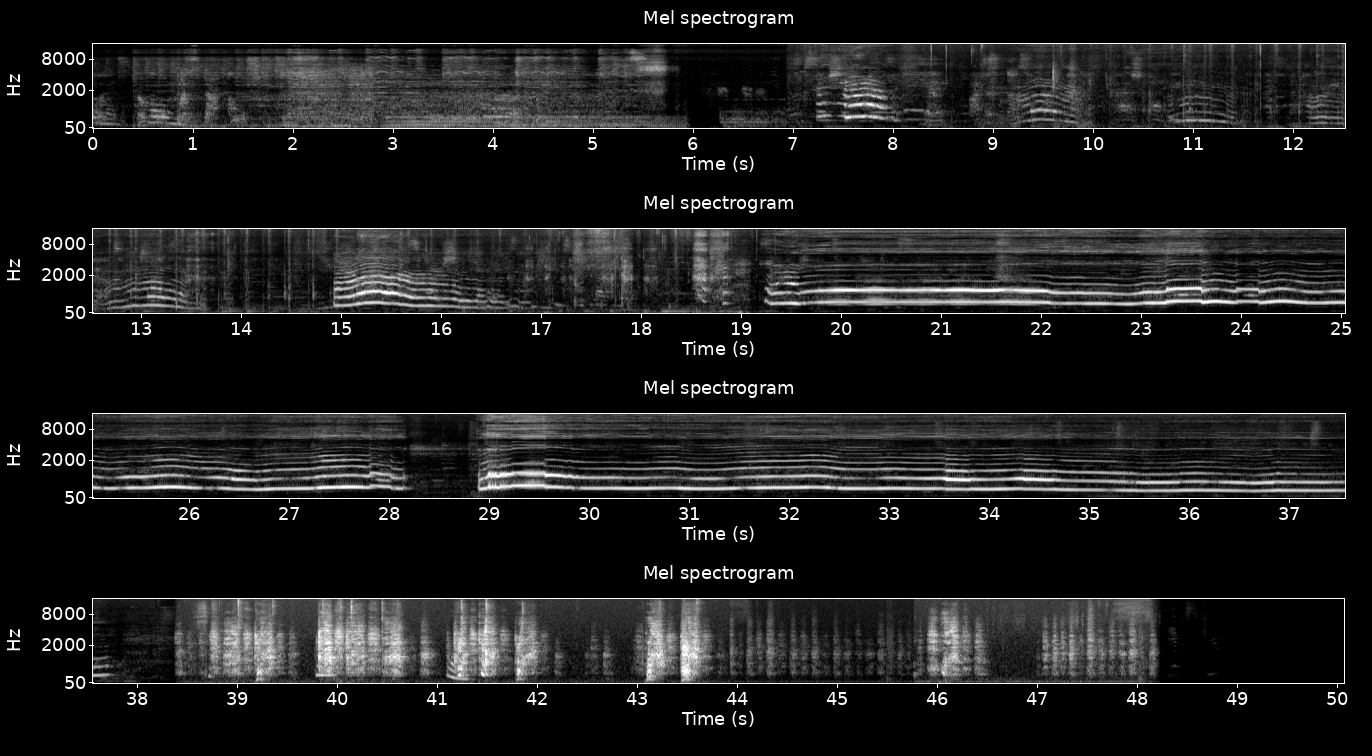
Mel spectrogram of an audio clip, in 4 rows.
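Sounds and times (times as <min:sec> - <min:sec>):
dog howling: 0:09.2 - 0:10.1, 0:14.9 - 0:16.8, 0:38.4 - 0:48.2.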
